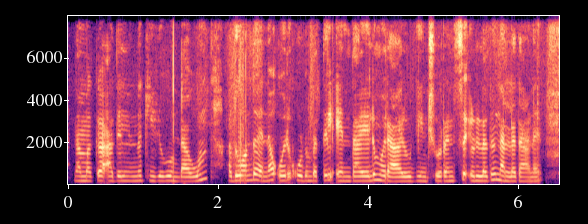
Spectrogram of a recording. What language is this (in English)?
Malayalam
